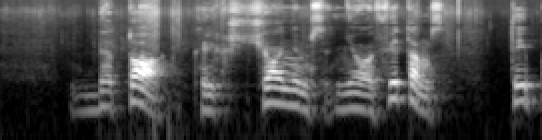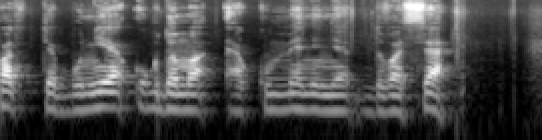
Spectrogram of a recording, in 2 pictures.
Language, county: Lithuanian, Kaunas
